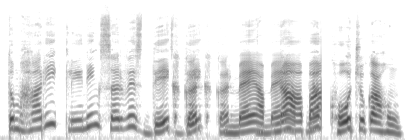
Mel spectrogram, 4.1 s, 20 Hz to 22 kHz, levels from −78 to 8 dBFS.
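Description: Doubled audio track in this speech from 1.72 to 3.22 s, just after "तुम्हारी क्लीनिंग सर्विस": a dry, somewhat quieter copy trails about a third of a second behind, likely from a slower second capture path.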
